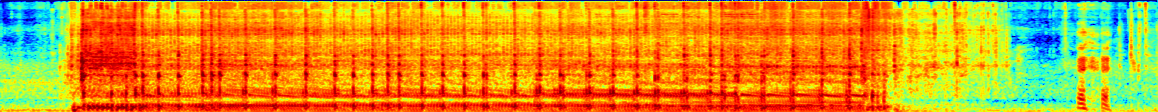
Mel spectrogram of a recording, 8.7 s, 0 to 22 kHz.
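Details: Long-stored Suzuki TS400 Apache two-stroke with a partly seized clutch, first revival start: loud, raspy buzz with a fast crackling beat holding steady about six seconds, then cutting out; engine runs.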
